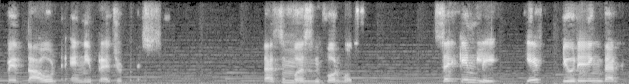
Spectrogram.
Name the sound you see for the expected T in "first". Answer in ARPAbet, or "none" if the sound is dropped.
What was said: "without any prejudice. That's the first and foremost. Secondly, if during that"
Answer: none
